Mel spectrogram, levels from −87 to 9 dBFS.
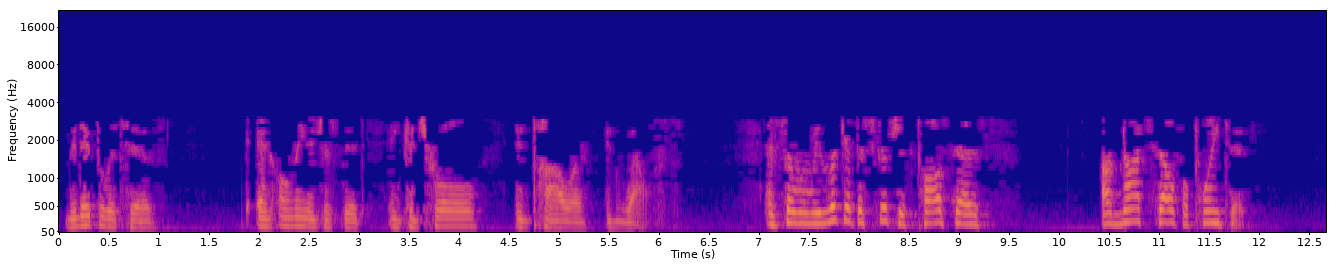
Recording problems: garbled, watery; badly; nothing above 3 kHz

